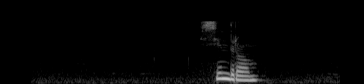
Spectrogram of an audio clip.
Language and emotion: Russian, neutral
